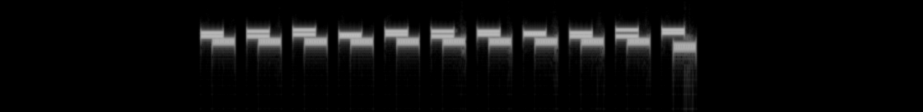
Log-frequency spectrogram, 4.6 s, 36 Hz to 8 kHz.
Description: Multi-frequency trunk signalling (R2, with the far end's replies), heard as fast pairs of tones, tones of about 120 ms. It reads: 24815453279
